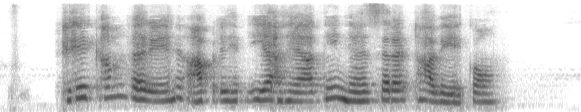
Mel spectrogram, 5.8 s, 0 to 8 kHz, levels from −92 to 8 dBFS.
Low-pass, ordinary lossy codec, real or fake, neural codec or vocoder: 7.2 kHz; AAC, 32 kbps; fake; codec, 16 kHz in and 24 kHz out, 0.8 kbps, FocalCodec, streaming, 65536 codes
